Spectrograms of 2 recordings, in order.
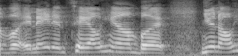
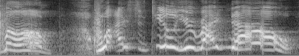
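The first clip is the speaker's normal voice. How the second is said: higher, slow, hammed-up threat to mom; mock threatening daughter; 8 semitones higher, slower than usual. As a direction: ham up a daughter threatening to kill her mother. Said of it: "when she was threatening her mama".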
